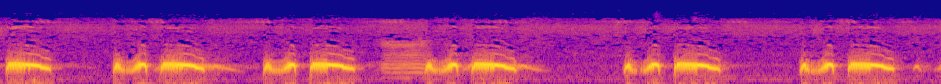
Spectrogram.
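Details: Spotted dove calls meant to lure other doves: regular cooing phrases of two short notes and a long falling note, with a brief buzzy sound in a gap midway.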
